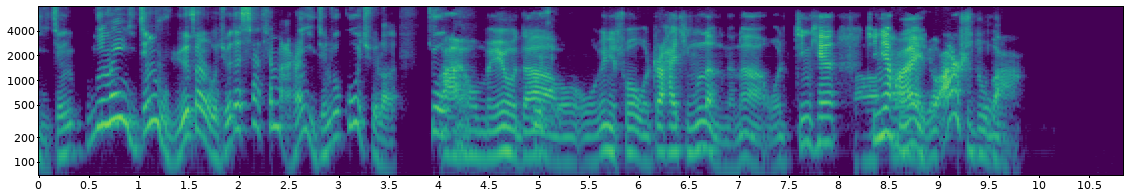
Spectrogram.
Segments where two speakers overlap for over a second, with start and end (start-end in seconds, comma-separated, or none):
8.2-9.7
